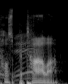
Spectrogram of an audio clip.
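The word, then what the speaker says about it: Hospitaller: The Knights Templar sorry Knights Hospitala uh is is the correct way to pronounce that.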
